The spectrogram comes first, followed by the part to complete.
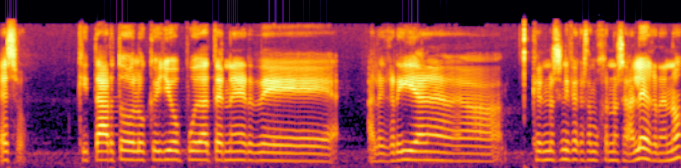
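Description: Over light background noise, a woman speaks at a moderate pace with monotone, flat intonation. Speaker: actress describing her character. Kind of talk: interview answer. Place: stage.

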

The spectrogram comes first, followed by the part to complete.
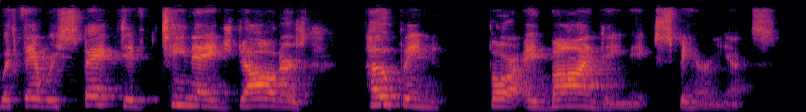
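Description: A woman with a bright, sharp tone speaks at a fairly slow pace over a quiet background, with audible room echo. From Southern United States. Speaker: hobbyist storyteller. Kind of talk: personal story performance. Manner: humorous. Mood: humorous, lively. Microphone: webcam.

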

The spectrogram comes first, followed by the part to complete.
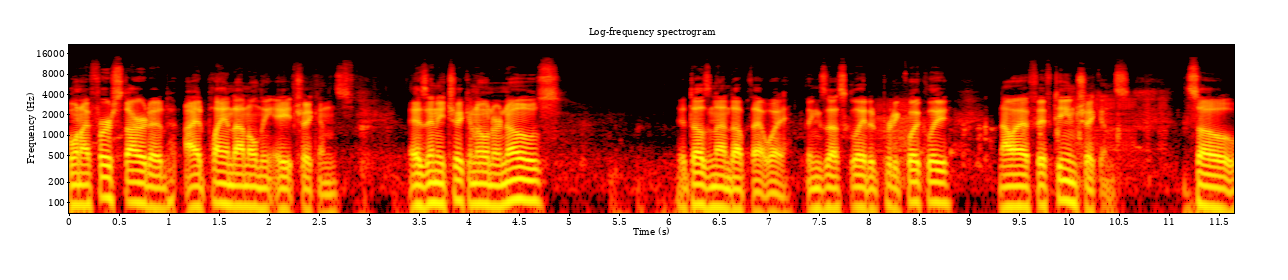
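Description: A man with a very deep, low pitch talks at a moderate pace, with long, frequent pauses. The sound is dry with no echo, with light background noise. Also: ordinary pitch variation. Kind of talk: casual vlog chat. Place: forest. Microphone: phone near.

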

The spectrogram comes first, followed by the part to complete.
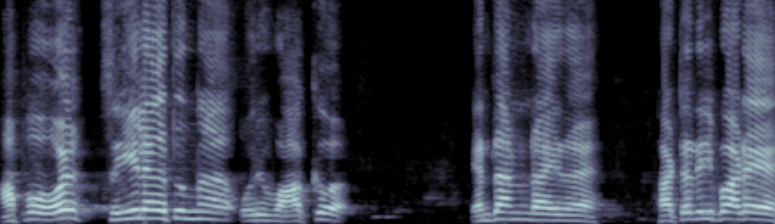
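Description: Extremely high in pitch, a man speaks with a bright, sharp tone and ordinary pitch variation. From southern Kerala, Thiruvananthapuram. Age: 80s+. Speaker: Narayaneeyam teacher. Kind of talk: religious storytelling talk. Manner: halting.

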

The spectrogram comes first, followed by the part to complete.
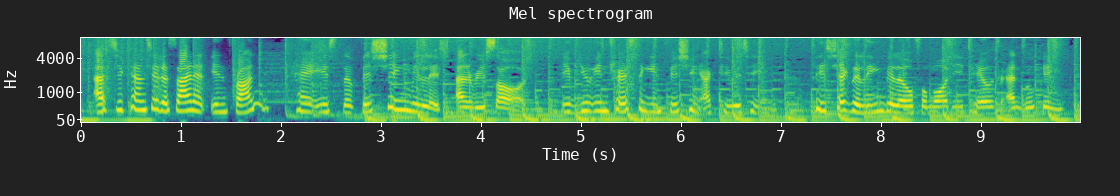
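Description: A woman speaks at a moderate pace in a dry sound with no echo while clear music plays in the background. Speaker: venue tour host. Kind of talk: casual vlog chat. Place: garden. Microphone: phone near.

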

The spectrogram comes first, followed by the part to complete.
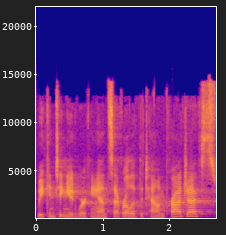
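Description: Here a woman talks. She moves along at a fairly quick pace. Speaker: town council member. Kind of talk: reading a report aloud at public meeting. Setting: town hall meeting with public present. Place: hall.

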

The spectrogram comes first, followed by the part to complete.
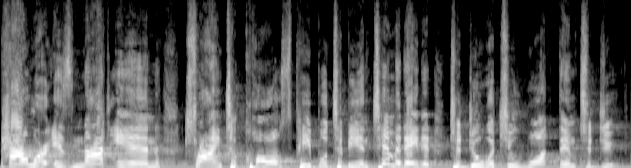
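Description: Over faint background music, a woman speaks at a moderate pace in a raised, projected voice. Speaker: city council member. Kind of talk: heated council debate speech. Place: hall. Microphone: podium.

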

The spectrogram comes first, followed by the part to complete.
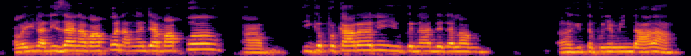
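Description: A woman's high voice at a very fast pace over a quiet background. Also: ordinary pitch variation. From Malaysia. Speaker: teacher training lecturer, participant; teacher training lecturer. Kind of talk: casual discussion. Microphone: video call.

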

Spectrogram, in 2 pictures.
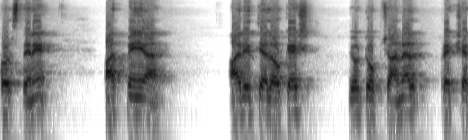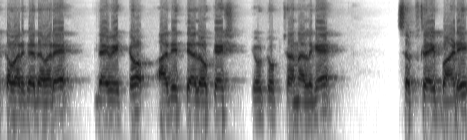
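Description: A man's bright, sharp tone at a fairly high pitch. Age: 60s. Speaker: antique coin collector. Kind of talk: self-introduction.

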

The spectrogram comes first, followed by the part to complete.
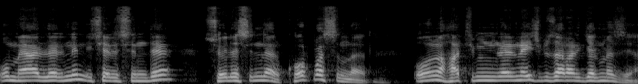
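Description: A man speaks in a high voice at a moderate pace, with ordinary pitch variation. The background is quiet. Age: 60s. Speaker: theology professor. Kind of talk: religious discussion. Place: studio. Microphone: lapel.

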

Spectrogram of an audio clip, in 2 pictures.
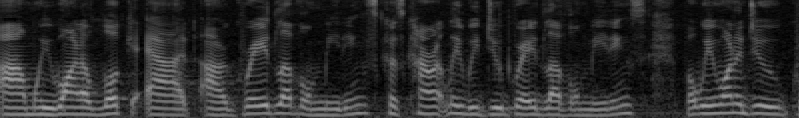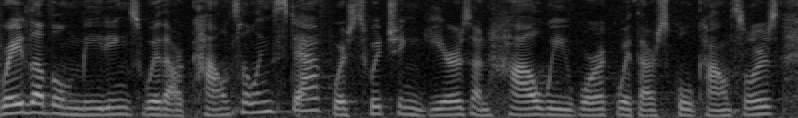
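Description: A woman speaks at a fairly quick pace with hardly any pauses, her pitch fairly low with ordinary variation. The recording is very clean and the background silent. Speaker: school district administrator. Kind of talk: presentation at public meeting. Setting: school committee meeting. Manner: fast.

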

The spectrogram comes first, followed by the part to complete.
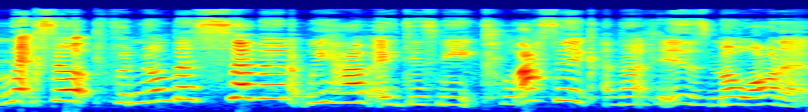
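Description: Bright and sharp in tone, a woman raises and projects her voice. Her pitch swings very widely. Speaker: film reviewer. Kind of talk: casual vlog chat. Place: home room. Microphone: phone near.

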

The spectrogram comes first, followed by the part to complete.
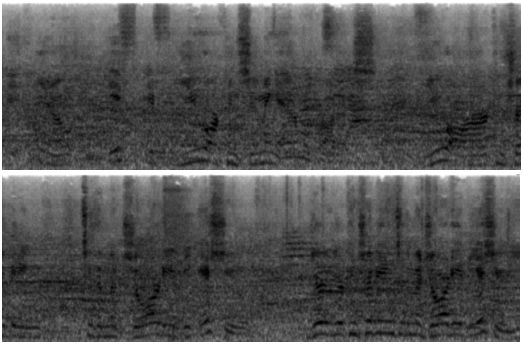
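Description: A man at a very fast pace with long, frequent pauses over loud background noise. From Texas. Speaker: environmental filmmaker. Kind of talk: casual interview. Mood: earnest, persuasive. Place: hall. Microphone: phone near.

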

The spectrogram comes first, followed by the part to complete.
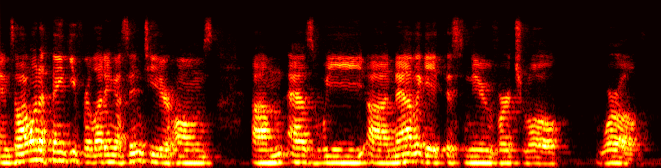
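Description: A man at a moderate pace with fairly even intonation and audible room echo. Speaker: physician host. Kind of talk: welcome address. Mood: warm, welcoming. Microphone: video call.

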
